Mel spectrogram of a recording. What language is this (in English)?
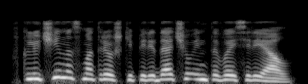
Russian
